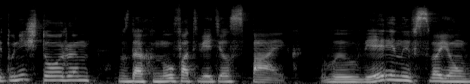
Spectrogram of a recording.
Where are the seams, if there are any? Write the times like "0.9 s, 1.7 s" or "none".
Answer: 3.1 s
